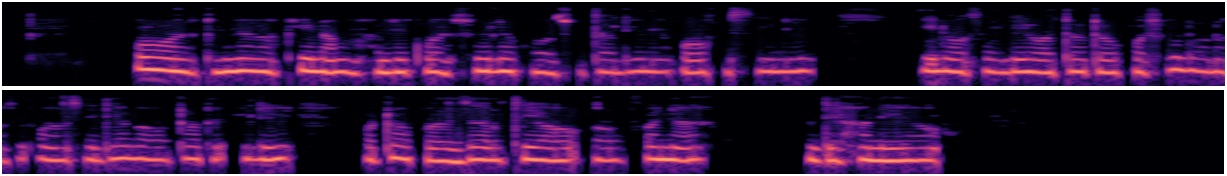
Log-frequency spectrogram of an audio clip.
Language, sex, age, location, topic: Swahili, female, 25-35, Wajir, education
